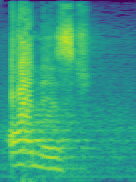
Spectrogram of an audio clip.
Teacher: In this word, H is silent and the sound starts from the O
